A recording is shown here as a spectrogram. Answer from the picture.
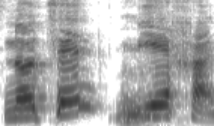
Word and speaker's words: Nochevieja: old night. old night. Nochevieja. No viaje. Vieja.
